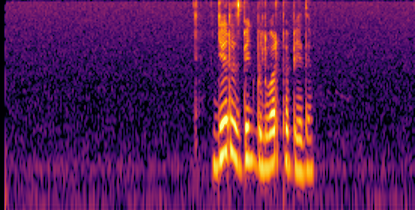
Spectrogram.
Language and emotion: Russian, neutral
